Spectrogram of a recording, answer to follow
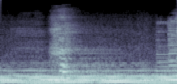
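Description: Keyboard holding soft sustained chords, with a breath drawn sharply into the singer's microphone about three-quarters of a second in.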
